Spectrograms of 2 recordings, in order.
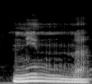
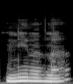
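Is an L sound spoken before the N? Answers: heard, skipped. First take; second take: skipped; heard. First: The L merges into a doubled consonant. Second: An L sound is heard before the consonant. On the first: The speaker calls it right. "harus dilewati membacanya" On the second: The speaker calls it wrong. "tidak boleh dibaca nilna"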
